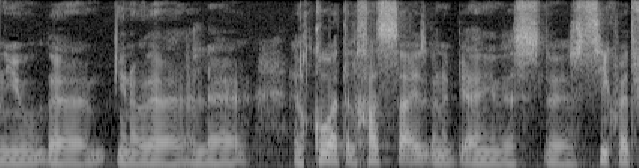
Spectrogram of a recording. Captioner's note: non-english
